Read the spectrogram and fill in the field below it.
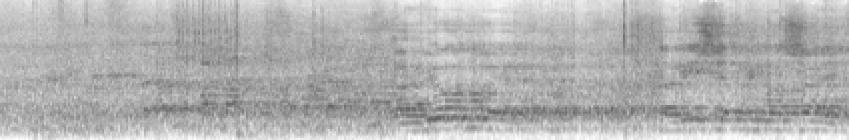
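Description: Voices shout from the crowd, louder toward the end.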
